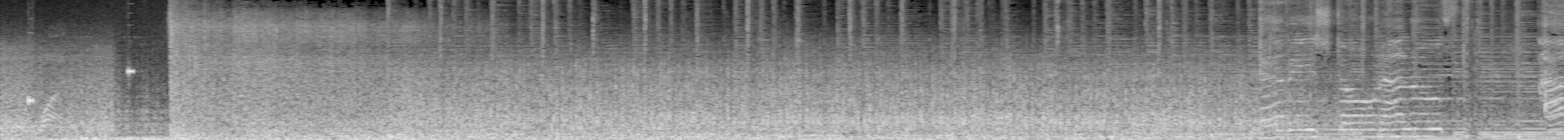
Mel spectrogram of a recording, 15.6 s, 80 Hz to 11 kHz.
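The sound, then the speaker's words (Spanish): A spaceship taking off after a countdown: a loud, roaring launch rumble that starts abruptly and holds steady and dense all the way through. “¿Despegamos? Pues ya lo creo que despegamos. 5, 4, 3, 2.”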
